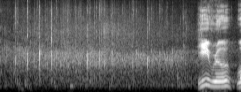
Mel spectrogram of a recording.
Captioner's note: everyone applauding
